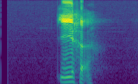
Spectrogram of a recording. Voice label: sipakapense; semilla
